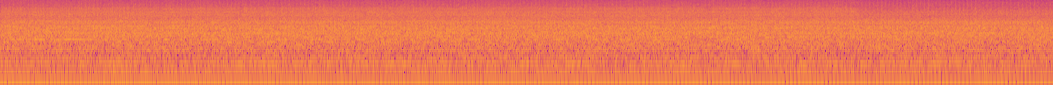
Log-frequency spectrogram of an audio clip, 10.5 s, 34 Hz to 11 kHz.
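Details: Honda R18 at idle: steady high intermittent "zzzzz" buzzing hiss over an even idle; worn, dry belt tensioner bearing.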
